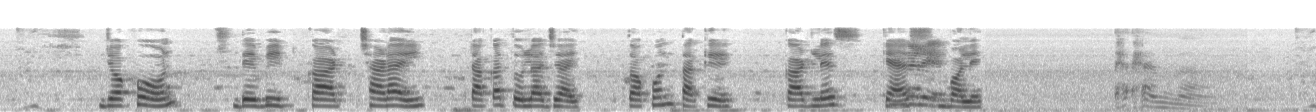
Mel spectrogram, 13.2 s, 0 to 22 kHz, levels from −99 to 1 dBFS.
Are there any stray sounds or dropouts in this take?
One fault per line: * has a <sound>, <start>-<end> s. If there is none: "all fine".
* has a throat clearing, 11.1-12.3 s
